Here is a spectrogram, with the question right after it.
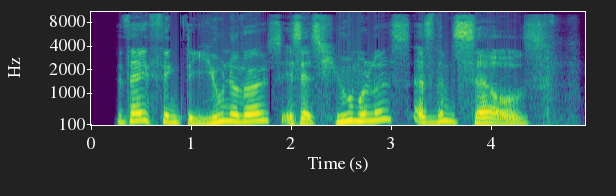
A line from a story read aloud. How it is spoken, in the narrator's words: Gruad said, chuckling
